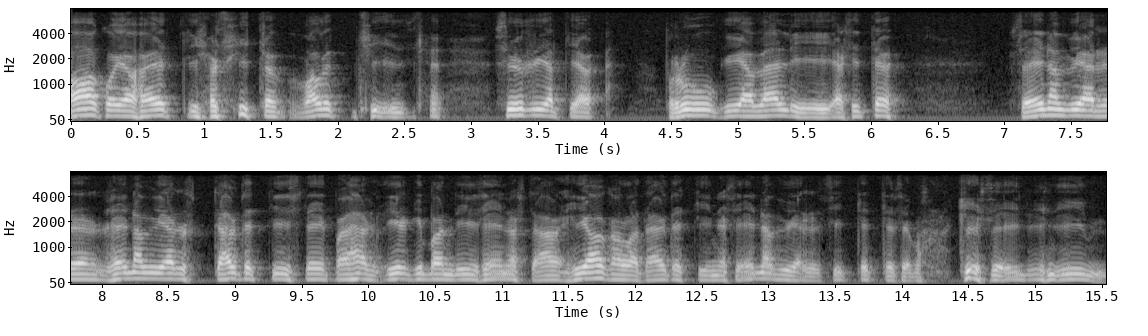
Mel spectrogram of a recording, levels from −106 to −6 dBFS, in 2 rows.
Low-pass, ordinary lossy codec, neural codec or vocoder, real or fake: 7.2 kHz; none; none; real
